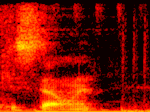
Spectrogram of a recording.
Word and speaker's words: Castellan: So if we take a look at the Lord Castellan, remember, rhymes with repellent, not to be confused with the guy that was released last week.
